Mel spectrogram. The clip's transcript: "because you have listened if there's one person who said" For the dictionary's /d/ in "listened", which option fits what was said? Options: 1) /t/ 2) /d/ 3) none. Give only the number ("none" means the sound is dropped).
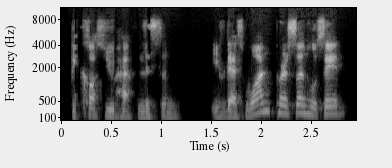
3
